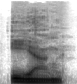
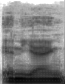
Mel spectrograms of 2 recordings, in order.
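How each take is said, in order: First: It has no n sound before the y. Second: It has an n sound before the y. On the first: This is the name's true pronunciation. "Say it the, the right way" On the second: This is an easier version for others to say. "I just say Inyang because it's easier for everyone to say"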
